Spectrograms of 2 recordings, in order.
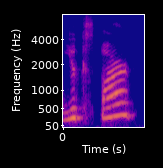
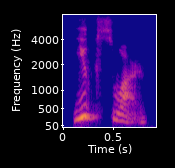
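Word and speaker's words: Yukteswar: Science by Sri Yuk, I always say his name wrong, Yuksbar. I can't even. I was practicing it too. Yukswar Giri, Sri Yukswar Giri.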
